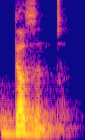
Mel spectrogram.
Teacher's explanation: There's a z sound there. It's not an s sound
